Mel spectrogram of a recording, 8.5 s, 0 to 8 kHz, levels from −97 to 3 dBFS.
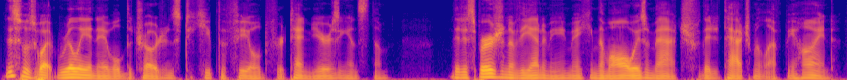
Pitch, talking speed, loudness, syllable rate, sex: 90 Hz, 220 wpm, -21 LUFS, 5.8 syllables/s, male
